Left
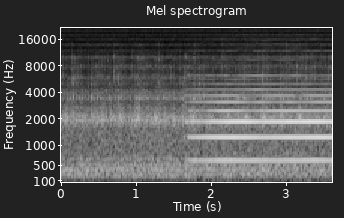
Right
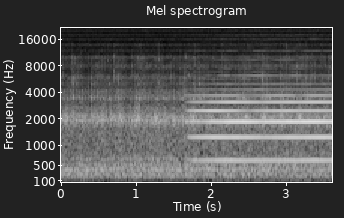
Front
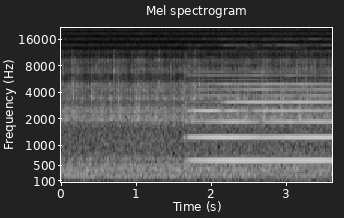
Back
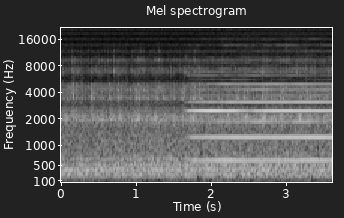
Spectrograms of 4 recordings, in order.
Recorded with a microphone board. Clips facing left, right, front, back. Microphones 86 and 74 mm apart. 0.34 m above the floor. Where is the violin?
25° left, 1.7 m.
